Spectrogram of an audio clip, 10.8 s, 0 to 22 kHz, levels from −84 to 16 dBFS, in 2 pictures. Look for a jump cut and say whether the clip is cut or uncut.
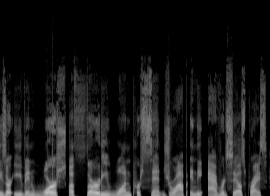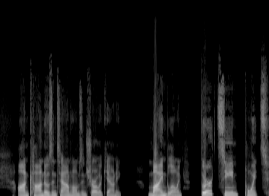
uncut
